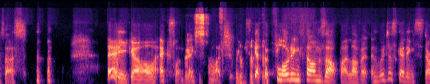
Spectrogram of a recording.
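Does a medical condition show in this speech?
No.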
